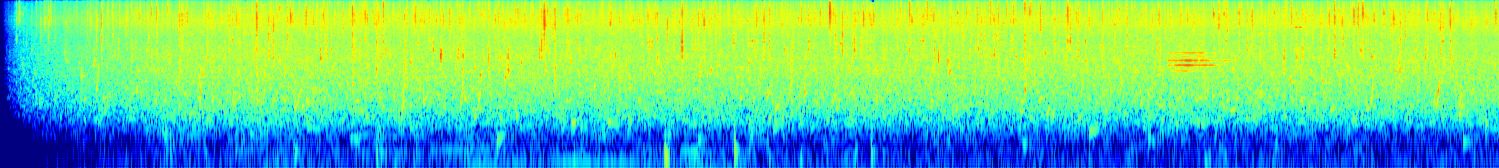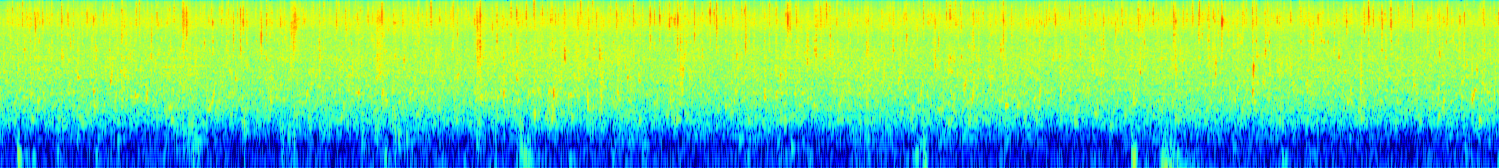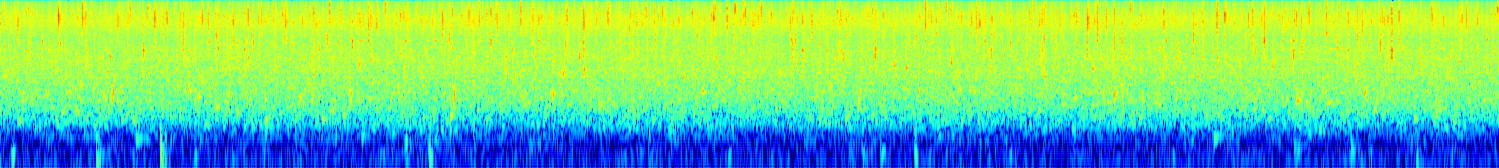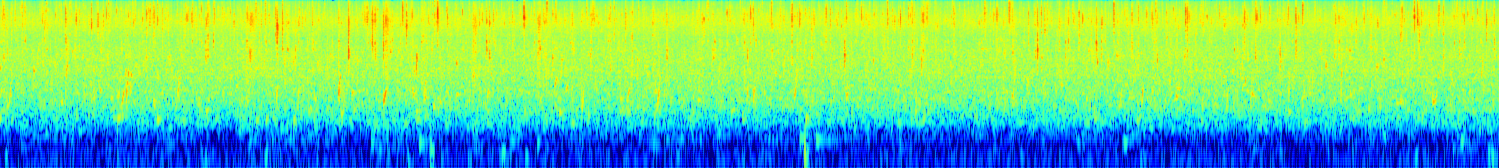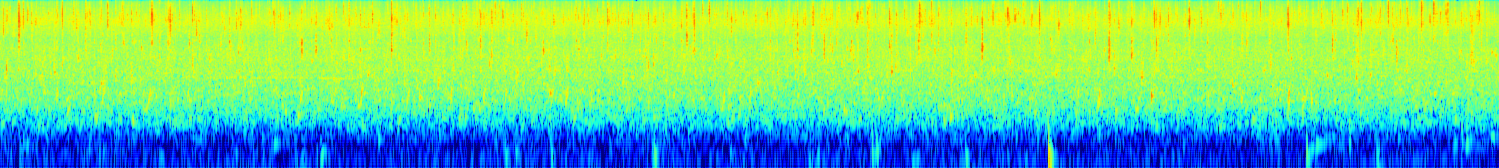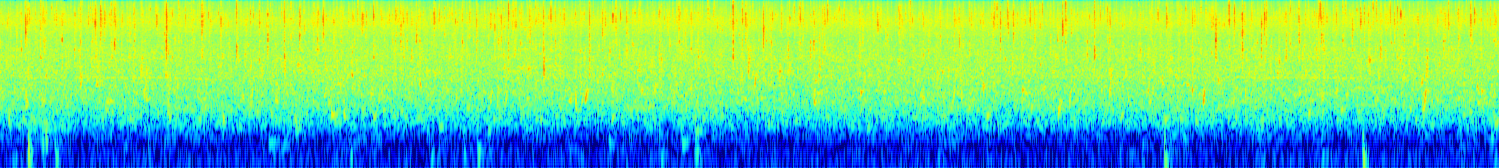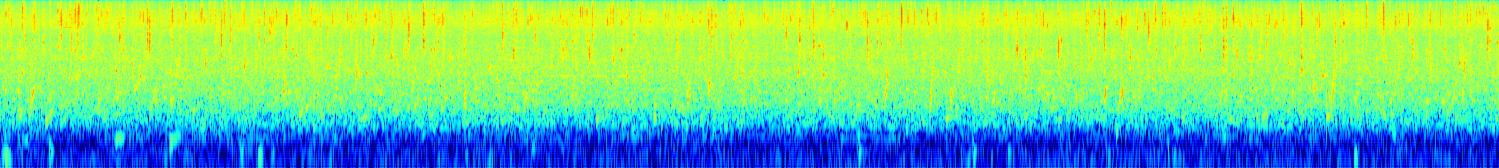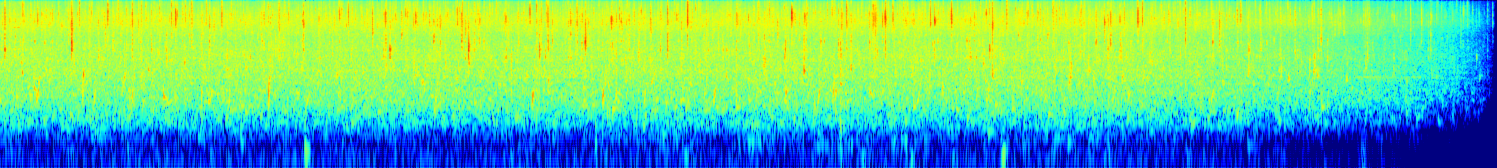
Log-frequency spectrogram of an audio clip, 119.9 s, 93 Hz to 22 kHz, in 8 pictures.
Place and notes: Sound of water, Small streams, Streams and Drop
Zoom H2n MS+XY
Puli Township, Nantou County, Taiwan, 28 April 2016, ~10:00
